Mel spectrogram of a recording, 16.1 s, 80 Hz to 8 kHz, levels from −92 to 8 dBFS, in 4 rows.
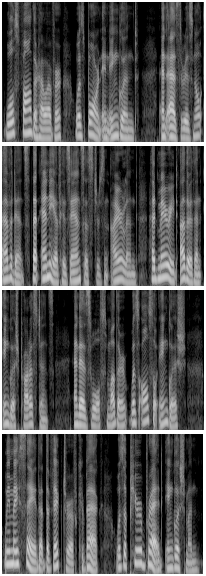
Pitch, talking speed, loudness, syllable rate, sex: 165 Hz, 170 wpm, -20 LUFS, 5.4 syllables/s, female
